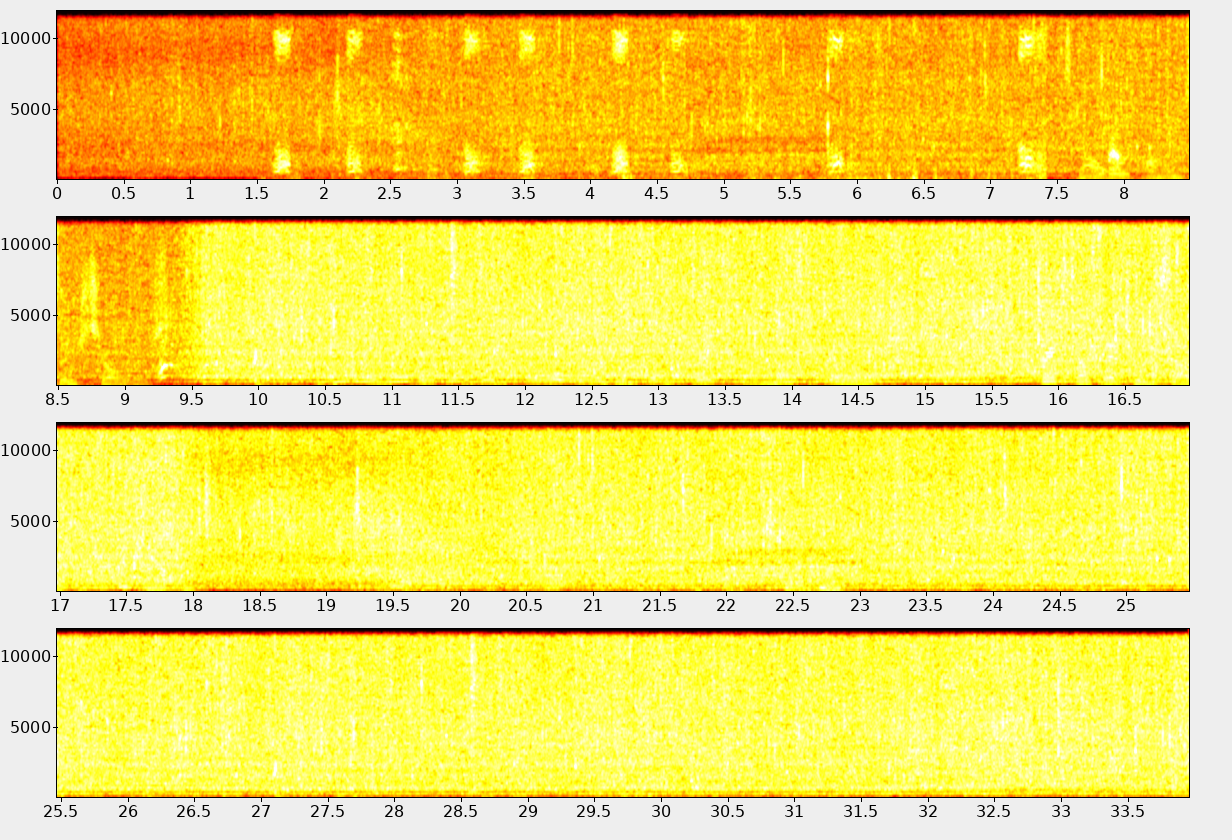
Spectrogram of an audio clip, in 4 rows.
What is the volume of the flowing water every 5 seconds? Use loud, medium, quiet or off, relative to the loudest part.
quiet, medium, loud, loud, loud, loud, loud.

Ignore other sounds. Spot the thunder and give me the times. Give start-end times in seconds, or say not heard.
19.4-23.1.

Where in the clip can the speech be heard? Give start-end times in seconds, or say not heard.
7.5-9.4, 10.5-14.7, 15.8-18.1.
